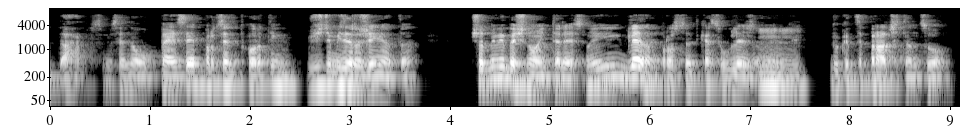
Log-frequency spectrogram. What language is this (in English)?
Bulgarian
